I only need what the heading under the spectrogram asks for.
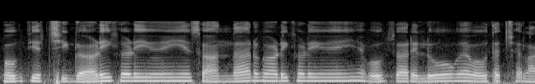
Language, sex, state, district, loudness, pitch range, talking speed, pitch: Hindi, male, Madhya Pradesh, Katni, -14 LUFS, 140-165 Hz, 210 wpm, 155 Hz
